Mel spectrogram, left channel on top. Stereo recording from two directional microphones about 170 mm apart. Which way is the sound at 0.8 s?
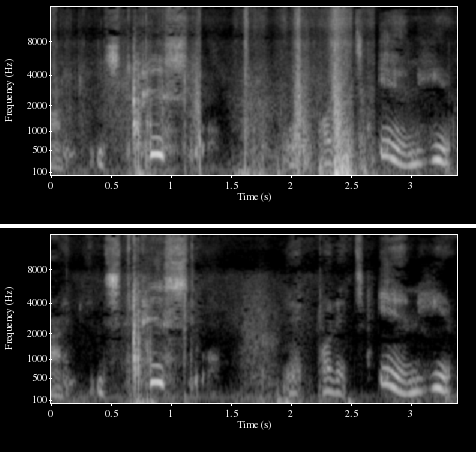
20° right (ahead or behind).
